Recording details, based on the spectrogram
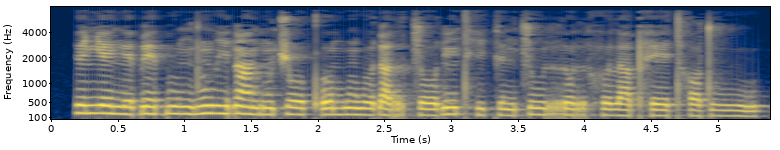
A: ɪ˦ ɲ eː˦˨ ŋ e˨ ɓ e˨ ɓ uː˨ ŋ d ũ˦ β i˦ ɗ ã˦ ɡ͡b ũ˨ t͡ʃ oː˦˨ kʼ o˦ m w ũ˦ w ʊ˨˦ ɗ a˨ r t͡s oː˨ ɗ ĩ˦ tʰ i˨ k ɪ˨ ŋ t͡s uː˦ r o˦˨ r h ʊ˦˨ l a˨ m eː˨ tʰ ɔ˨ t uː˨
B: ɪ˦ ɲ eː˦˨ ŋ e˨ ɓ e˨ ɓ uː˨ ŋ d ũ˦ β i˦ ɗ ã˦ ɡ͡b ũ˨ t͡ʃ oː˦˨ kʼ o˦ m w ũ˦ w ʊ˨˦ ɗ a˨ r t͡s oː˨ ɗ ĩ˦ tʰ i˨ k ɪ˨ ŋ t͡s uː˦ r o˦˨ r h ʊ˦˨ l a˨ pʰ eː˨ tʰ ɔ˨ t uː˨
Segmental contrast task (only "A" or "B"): B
